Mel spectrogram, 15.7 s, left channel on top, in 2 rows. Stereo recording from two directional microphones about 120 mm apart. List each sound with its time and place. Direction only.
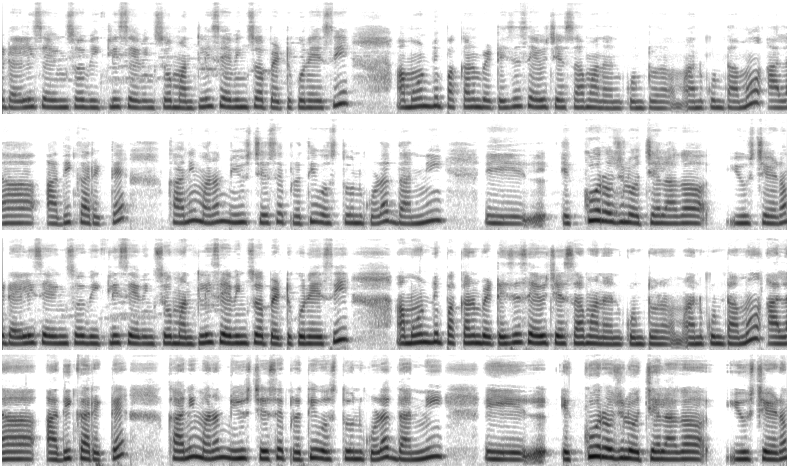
0.0 s speech: 15° right (ahead or behind)
4.3 s speech: 20° right (ahead or behind)
13.8 s speech: 15° right (ahead or behind)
